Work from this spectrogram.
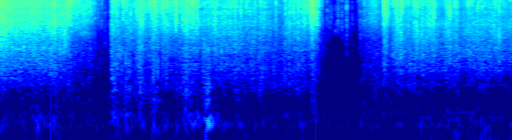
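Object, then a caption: Thin tissue paper sheet. Fingertips with long red nails slowly rub and smooth a thin, translucent polka dot tissue paper sheet lying flat on a table. The result is a steady, bright, crinkly rustle that drops away briefly twice as the touch lifts, then resumes.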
